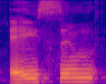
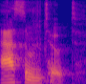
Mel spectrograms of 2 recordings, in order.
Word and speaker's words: asymptote: anybody have a guess what that word is Asim is actually pronounced ASM toote it's a fun one huh ASM toote so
